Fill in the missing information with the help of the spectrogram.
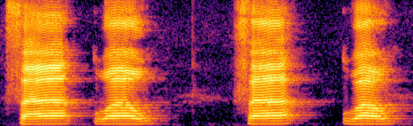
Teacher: फा ऊपर के दांतों के किनारे और नीचे के होठ की तरी वाले हिस्से से अदा होता है वाव दोनों होठों की गोलाई से अदा होता है कफ अभी · فا اوپر کے دانتوں کے کنارے اور نیچے کے ہونٹ کی تری والے حصے سے ادا ہوتا ہے. واو دونوں ہونٹوں کی گولائی سے ادا ہوتا ہے.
